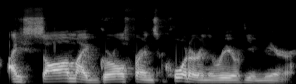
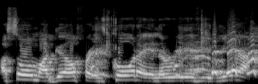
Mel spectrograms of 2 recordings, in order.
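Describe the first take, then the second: First: Australian attempting an American accent; careful imitation of an American accent; copying American accent. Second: High, lively Australian accent; Australian demo with a laugh in it. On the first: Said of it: "and then I'll try and copy you". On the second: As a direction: say it in broad Australian, pitched up. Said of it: "now do it in Australian". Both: Shown as a demonstration.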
